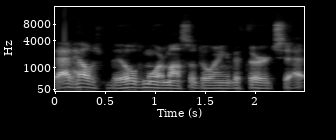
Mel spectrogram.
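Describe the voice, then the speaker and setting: A man talks at a moderate pace. His sound is dry and close, without any echo. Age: 60s. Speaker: fitness video creator. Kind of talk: tutorial. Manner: casual, filler-heavy.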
